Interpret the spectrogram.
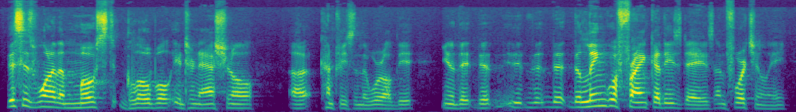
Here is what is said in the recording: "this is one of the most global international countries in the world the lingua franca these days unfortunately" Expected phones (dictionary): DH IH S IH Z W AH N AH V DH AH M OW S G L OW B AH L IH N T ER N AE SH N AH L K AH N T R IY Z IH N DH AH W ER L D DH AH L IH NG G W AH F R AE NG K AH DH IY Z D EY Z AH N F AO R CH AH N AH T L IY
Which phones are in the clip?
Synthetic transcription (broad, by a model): DH IH S IH Z W AH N AH V DH AH M OW S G L OW B L IH N T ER N AE SH N L K AH N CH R IY Z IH N DH AH W ER L D DH AH L IH NG G W AH F R AE NG K AH DH IY Z D EY Z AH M F AO R CH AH N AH T L IY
